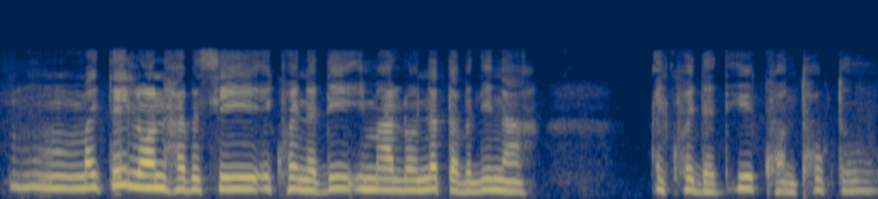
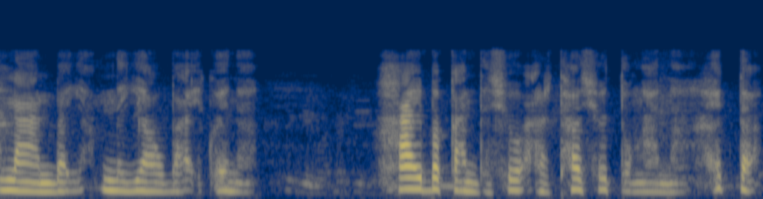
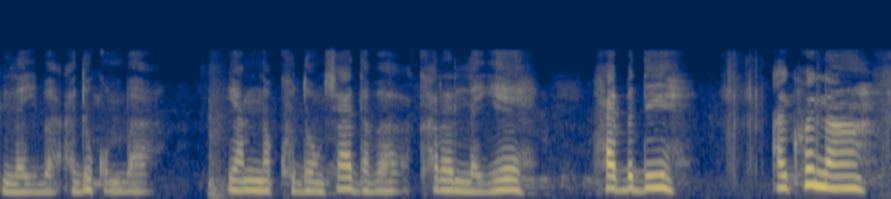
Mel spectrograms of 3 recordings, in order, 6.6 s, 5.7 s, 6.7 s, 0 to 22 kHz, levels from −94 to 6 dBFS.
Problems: none marked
